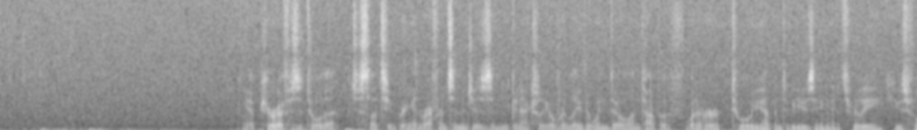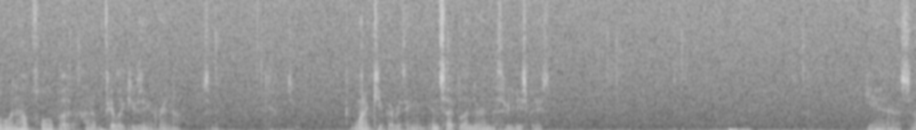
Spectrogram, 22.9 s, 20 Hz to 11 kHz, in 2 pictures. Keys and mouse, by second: 0.2 click, 1.1 KP_1, 3.3 shift+click, 3.7 middle click, 4.3 r, 5.0 right click, 5.6-6.2 middle drag, 6.6-6.9 middle drag, 7.1 r, 7.3 x, 8.7 r, 12.3 middle click, 12.7 r, 13.0 x, 14.0 click, 14.3-14.8 middle drag, 15.9 r, 16.9 click, 17.3 r, 17.6 x, 19.1 click, 20.5 g, 20.6 z, 21.4 click, 22.4 middle click.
